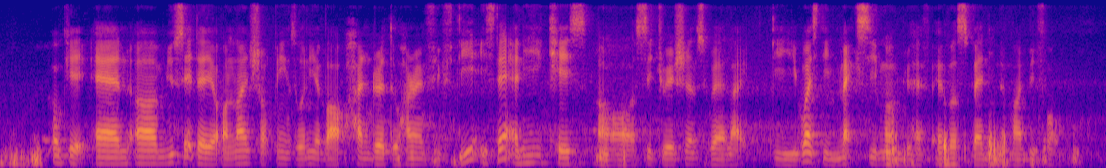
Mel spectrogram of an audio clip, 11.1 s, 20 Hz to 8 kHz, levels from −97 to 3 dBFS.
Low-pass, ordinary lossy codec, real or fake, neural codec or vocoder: 7.2 kHz; none; fake; codec, 16 kHz, 8 kbps, FunCodec, trained on Chinese and English, 25 frames a second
